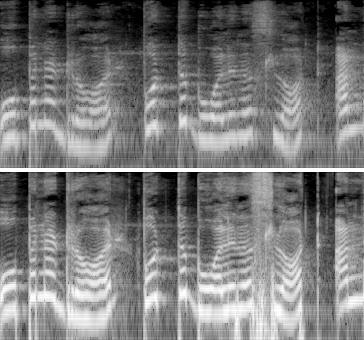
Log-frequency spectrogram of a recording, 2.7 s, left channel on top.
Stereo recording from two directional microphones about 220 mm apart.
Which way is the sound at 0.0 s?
45° right (ahead or behind).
